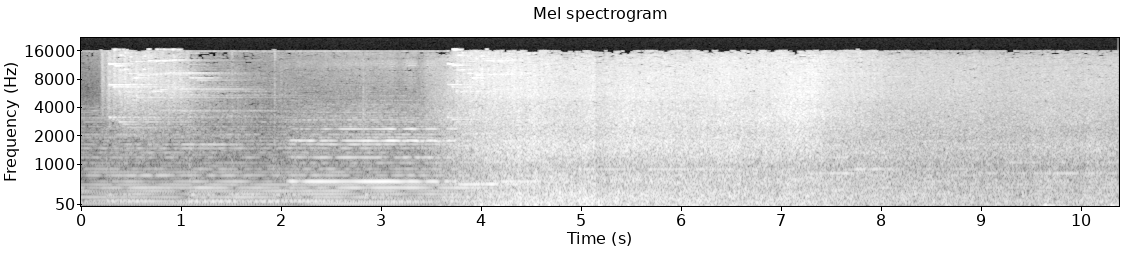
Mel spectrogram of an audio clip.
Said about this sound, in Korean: 아, 파도가 집채처럼 높아지는군요.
